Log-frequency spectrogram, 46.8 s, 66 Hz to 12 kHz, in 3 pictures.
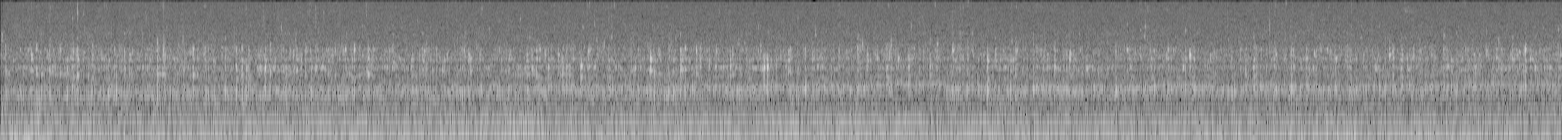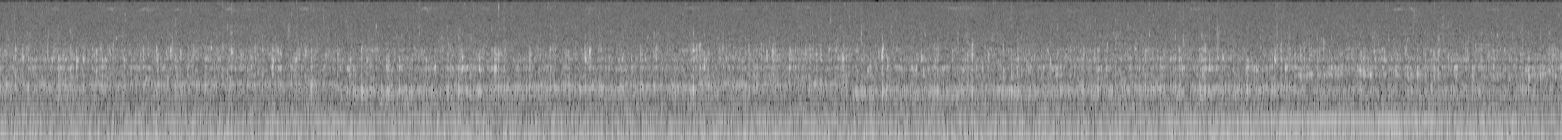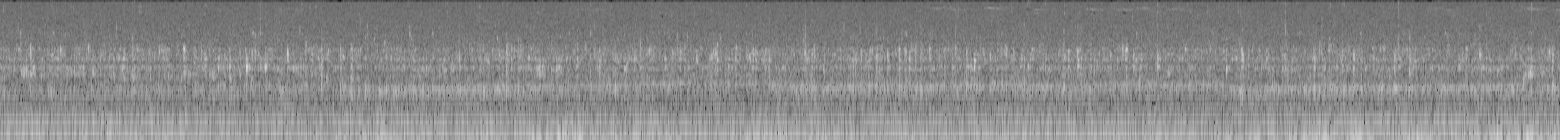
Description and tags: Small spring flowing out of the ground through rocks with the wind in the trees along the Watershed Trail in Nolde Forest, Mohnton, PA.
Recorded with a Tascam PR-10.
